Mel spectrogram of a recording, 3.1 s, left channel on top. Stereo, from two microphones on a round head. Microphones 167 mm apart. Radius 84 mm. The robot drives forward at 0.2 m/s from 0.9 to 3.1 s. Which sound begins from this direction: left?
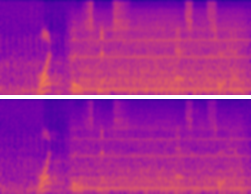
A man speaking, at 0.4 s.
